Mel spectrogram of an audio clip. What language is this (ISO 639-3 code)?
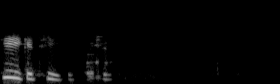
doi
